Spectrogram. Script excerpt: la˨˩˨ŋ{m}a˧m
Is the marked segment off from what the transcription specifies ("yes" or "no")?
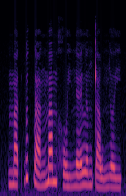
no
